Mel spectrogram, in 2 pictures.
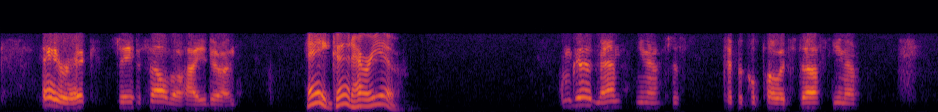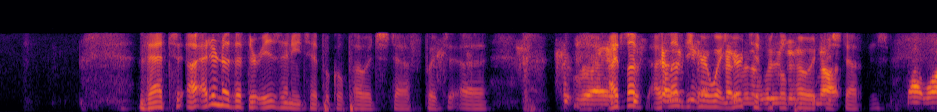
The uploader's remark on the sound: readers who called in from San Clemente, CA, Newark, NJ, Rochester, NY, Tucson, AZ, Desert Hot Springs, CA and Phoenix, AZ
